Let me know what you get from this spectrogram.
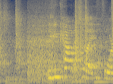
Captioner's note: popcorn popping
